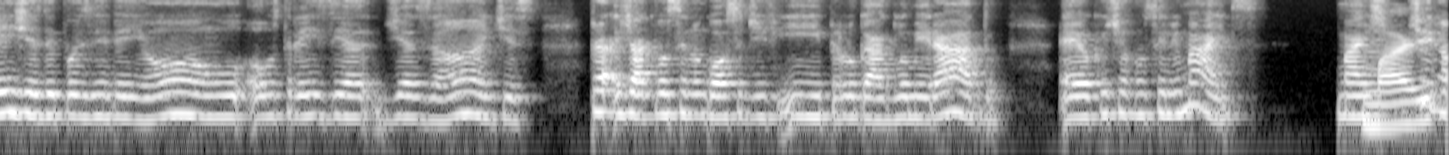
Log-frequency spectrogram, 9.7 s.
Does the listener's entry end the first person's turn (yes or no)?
no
